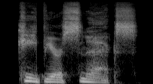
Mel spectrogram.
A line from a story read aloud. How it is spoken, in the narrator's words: he growled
